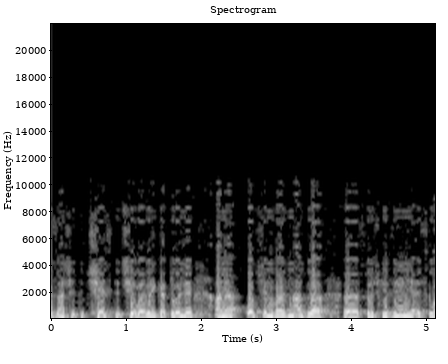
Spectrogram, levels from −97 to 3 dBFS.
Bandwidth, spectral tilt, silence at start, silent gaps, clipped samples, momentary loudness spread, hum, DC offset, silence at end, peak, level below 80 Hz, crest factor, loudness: 5.8 kHz; -9 dB/octave; 0 s; none; under 0.1%; 6 LU; none; under 0.1%; 0 s; -6 dBFS; -58 dBFS; 10 dB; -16 LUFS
